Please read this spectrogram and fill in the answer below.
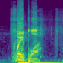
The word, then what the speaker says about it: Puebla: It doesn't sound Spanish, but your caller is right. It's Puebla. – So, Puebla. – Pue. – Pue. – Not Pue. – Pua. Pue. Puebla. Puebla. The Battle of Puebla.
